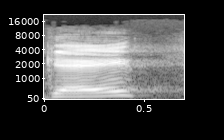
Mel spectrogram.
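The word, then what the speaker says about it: gay (γῆ): The Greek word for earth is the word gay. You see it there on the screen. It's pronounced gay.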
